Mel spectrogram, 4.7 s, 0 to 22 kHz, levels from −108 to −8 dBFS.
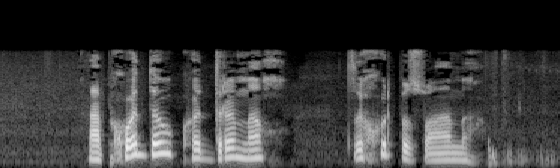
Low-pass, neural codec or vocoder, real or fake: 7.2 kHz; none; real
